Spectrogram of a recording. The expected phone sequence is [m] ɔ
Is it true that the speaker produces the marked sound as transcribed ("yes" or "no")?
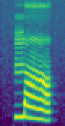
yes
